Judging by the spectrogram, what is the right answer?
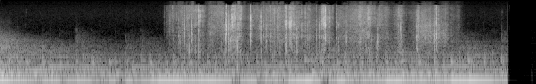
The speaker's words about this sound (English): And now, the envelope, please.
